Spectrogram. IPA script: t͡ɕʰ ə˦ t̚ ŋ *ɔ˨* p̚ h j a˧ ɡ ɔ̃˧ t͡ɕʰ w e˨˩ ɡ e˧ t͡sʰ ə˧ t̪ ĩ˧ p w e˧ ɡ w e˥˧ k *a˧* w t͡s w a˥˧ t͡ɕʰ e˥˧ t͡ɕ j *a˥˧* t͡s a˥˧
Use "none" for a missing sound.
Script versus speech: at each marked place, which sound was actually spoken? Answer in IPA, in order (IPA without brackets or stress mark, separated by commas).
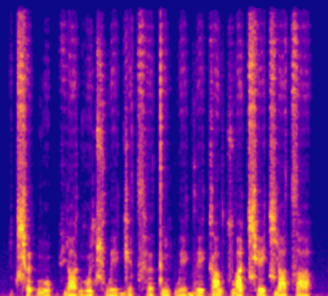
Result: ɔ̃˨, a˥˧, a˥˧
